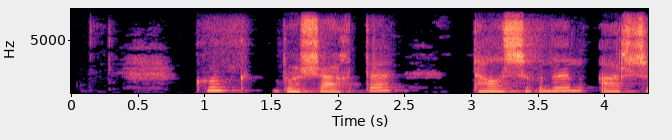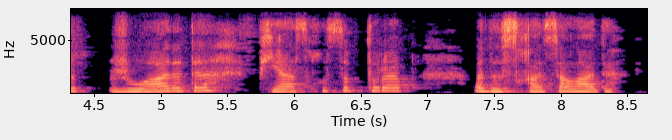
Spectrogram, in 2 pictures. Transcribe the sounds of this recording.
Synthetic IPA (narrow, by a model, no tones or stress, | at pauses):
kʲʰɵkboʃɑqt̪ə | t̪ʰɑlˠʃəʁənɑnɑɾʃəp̚ʒuɑd̪əd̪ɑpʰijazqʰʊsəp̚t̪ʰʊɾɑpʊd̪əsqɑsɑlˠɑd̪ə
